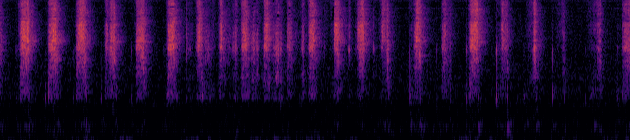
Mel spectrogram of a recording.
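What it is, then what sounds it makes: Wax-coated scratch art paper. A wooden stylus scratches lines into the lower right area of a black wax-coated scratch art sheet in a flat spiral pad. About two dozen quiet, bright, dry scraping strokes come at an uneven, fairly quick pace, each a short hiss with almost no ring. Faint low rumble sits underneath.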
